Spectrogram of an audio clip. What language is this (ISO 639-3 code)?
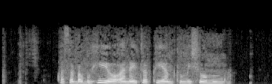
swa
